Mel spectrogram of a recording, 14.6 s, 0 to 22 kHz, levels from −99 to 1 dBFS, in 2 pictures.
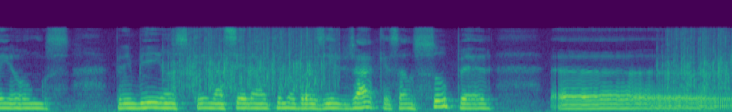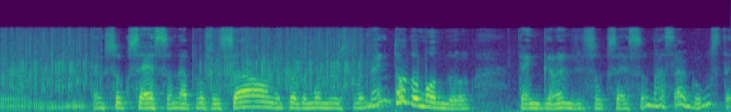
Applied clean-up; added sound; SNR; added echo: none; Applause; 18 dB; none.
